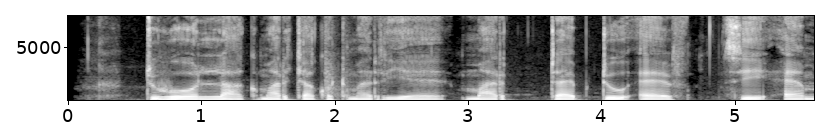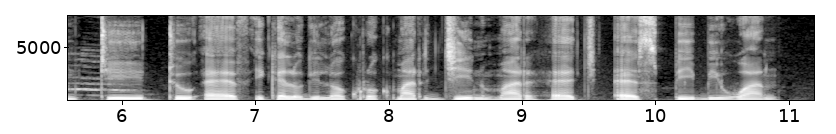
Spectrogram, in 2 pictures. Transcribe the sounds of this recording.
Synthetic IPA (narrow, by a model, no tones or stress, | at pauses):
tuolakmart͡ʃakɔtmaɾjemar | taɪptuʔɛfsiɛmtituʔɛfɪkeloɡɪlɔkrwokmard͡ʒinmarhɛt͡ʃɛspibiwan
